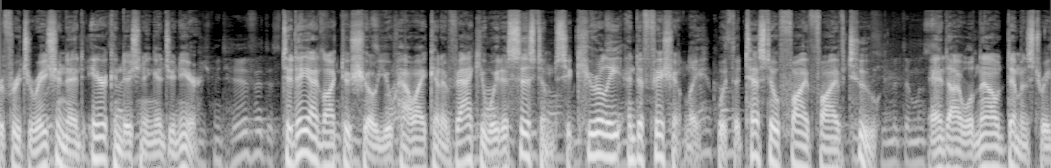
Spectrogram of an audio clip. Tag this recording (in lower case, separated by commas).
speech, speech synthesizer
